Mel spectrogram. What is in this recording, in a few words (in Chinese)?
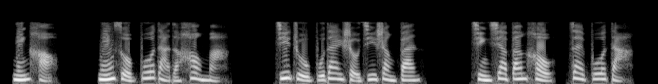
女 电话彩铃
